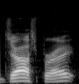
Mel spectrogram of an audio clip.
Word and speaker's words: Bright: Josh Bright from South Florida. I'm drinking Bud Light in the can. – In the can. Josh Bright, right? – Yep, Bright. – How do you spell it? – B-R-I-G-H-T.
